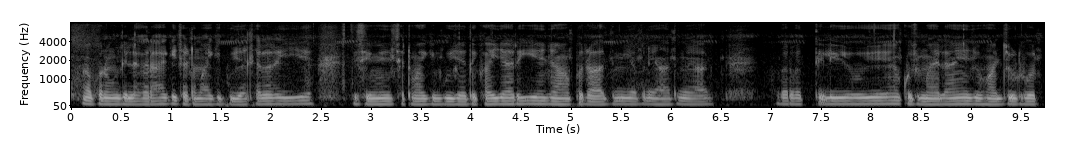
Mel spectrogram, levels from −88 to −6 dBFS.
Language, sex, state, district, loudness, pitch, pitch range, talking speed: Hindi, male, Chhattisgarh, Kabirdham, -41 LUFS, 110 Hz, 105-110 Hz, 260 wpm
